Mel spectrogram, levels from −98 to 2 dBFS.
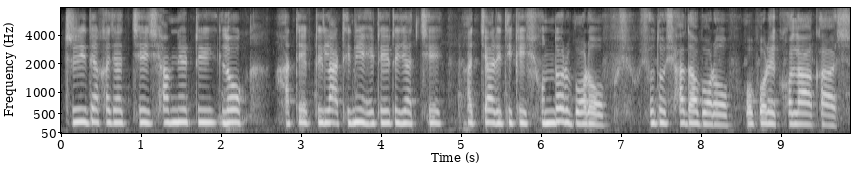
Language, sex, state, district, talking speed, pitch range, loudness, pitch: Bengali, female, West Bengal, North 24 Parganas, 145 wpm, 260-290 Hz, -17 LUFS, 280 Hz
